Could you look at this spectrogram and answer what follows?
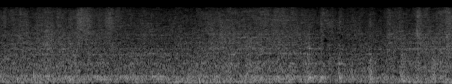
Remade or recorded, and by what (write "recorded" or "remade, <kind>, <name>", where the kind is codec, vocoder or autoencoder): recorded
